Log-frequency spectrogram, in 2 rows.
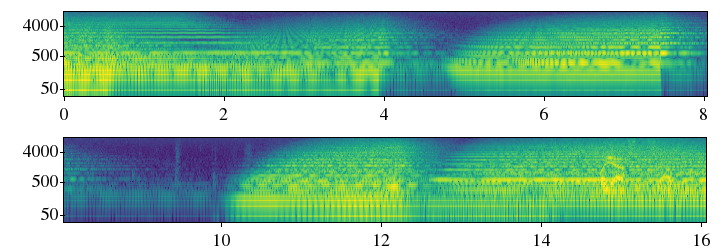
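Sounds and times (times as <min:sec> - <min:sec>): synthesizer pad chords: 0:00.0 - 0:16.0.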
